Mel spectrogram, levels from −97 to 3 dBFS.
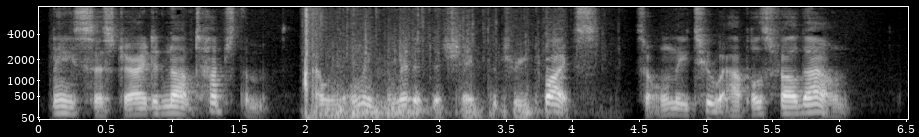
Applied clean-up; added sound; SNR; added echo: neural mask model RNNoise.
